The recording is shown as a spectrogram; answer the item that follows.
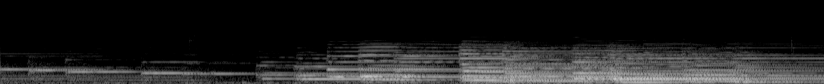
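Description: Solo concert grand piano playing classical music: a quiet line of single notes stepping downward, then fuller, louder chords building from about three seconds in.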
